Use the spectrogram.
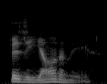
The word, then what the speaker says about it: physiognomy: the practiced eye the physiognomy physiognomy physiognomy physical appearance physiognomy physionomy g is silent a person's facial features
